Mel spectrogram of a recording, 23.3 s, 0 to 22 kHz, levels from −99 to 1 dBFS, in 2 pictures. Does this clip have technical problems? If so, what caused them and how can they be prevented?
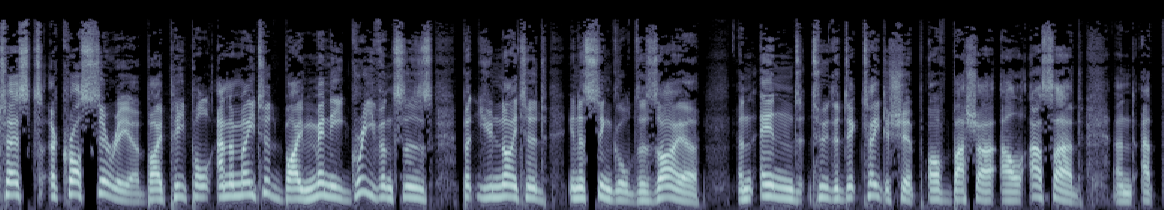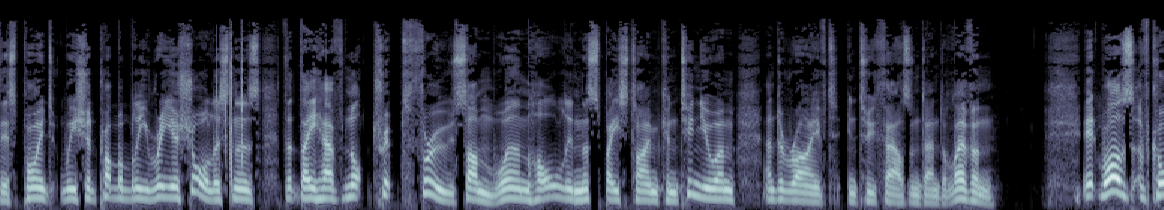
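Yes: cable scratch noise from 13.81 to 14.12 s, a burst of dense, uneven crackling laid over the speech at roughly 10 dB below it, most likely from a worn cable or connector shifting so its contact resistance jumped erratically. Secure cables with strain relief and replace worn leads or jacks before recording.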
